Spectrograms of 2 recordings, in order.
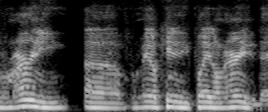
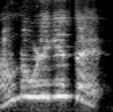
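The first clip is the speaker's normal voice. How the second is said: voice shooting up very high, high-pitched; 5 dB louder than usual. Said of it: "And his voice gets real high".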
